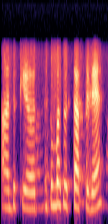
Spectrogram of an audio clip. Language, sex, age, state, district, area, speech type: Kannada, female, 30-45, Karnataka, Hassan, rural, conversation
